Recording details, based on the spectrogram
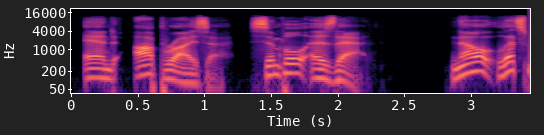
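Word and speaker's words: Abreise: Let's get the pronunciation right. Anrisa and oprisa.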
